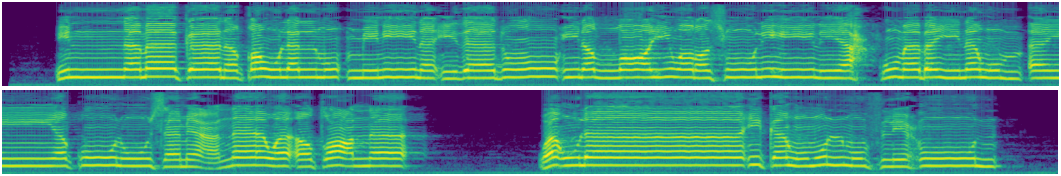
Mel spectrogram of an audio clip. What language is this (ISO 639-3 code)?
ara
